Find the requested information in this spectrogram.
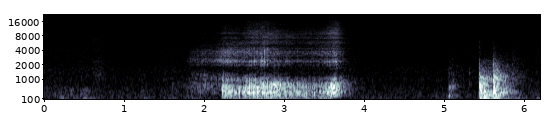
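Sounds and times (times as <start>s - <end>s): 
person slurping a drink of cocoa: 1.9s - 3.9s.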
